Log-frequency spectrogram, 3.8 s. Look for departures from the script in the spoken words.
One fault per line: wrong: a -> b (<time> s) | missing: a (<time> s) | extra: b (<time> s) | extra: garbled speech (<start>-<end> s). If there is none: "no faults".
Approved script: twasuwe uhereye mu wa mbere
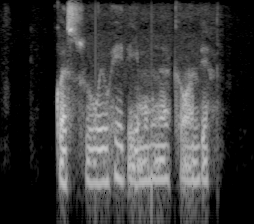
extra: mwaka (2.3 s)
